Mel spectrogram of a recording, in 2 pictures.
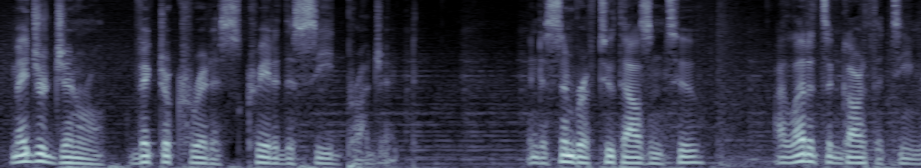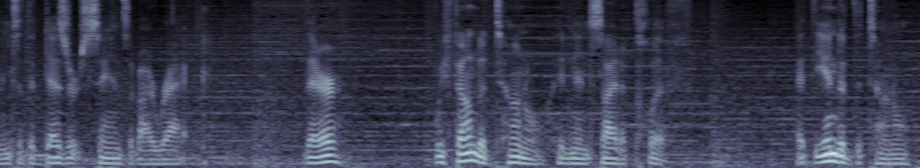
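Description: An actor playing a serious military captain, recounting a mission as a dramatic audio drama monologue. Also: male voice, low-pitched, close to an everyday voice. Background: soft music.

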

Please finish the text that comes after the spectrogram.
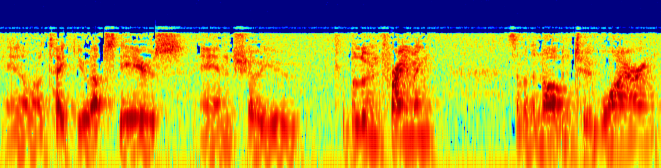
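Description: A middle-aged man with a fairly low voice talks through a renovation walkthrough, pausing often with "um" and "uh" as he explains. He is recorded on a handheld camera mic in a bare brick basement that sounds roomy. The audio is dull and lo-fi with a faint hiss underneath. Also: completely flat delivery. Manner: explanatory, hesitant with fillers. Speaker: renovation contractor. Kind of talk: walkthrough video tour.

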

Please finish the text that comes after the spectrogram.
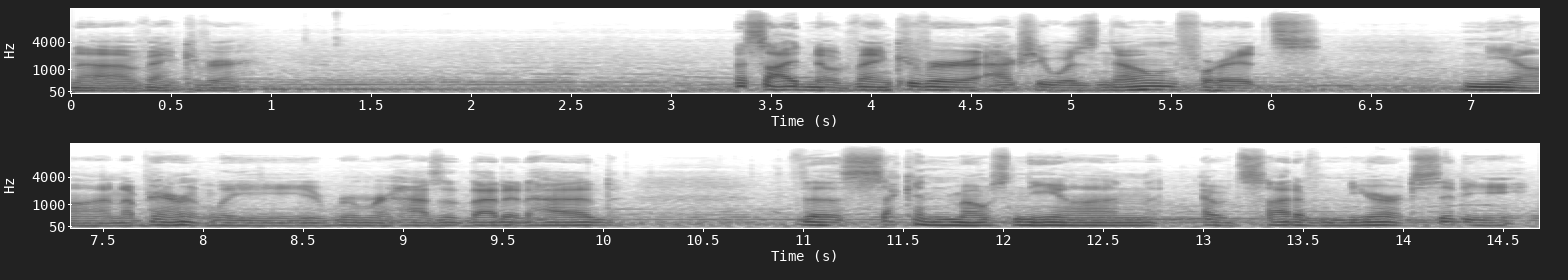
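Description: A man narrating a casual walking tour of a city street outdoors, halting with many fillers and restarts. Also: low-pitched. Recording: noisy street traffic behind.

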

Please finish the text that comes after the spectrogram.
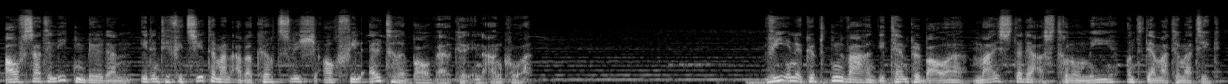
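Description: A man presenting a documentary in scripted narration, with measured, rhetorical, emphatic phrasing. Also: on the low side, expressive, music in the background.

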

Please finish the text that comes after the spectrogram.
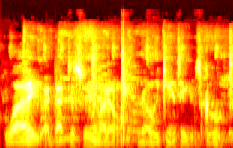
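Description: An American man with a fairly low voice talks off the cuff to his viewers. His phrasing is slangy and laid-back, like a casual hobby show-and-tell. Music plays clearly in the background as he speaks indoors. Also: fairly even intonation, a little fast. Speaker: hobbyist vlogger. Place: indoors at home, speaking from behind the camera.

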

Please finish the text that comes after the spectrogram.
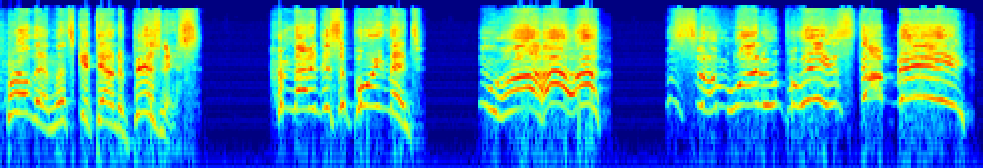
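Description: High-pitched, excitable American teenage fighter. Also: male voice, a little fast, dry recording, studio quality, heavily acted. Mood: breezy, self-satisfied, then panicked, strained. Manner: exclamatory, brash, high-strung. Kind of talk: video game battle barks.

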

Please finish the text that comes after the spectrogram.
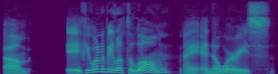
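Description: A woman's voice: fairly low pitch, expressive, moderate pace, dry recording. A caring young woman roommate, acted by a woman in an ASMR roleplay, recorded close and dry. Her intonation swings freely as she coaxes and teases her friend, hesitant at times and playful. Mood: concerned, gently teasing. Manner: playful, gently coaxing, giggly, hesitant. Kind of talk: ASMR roleplay, intimate one-sided conversation.

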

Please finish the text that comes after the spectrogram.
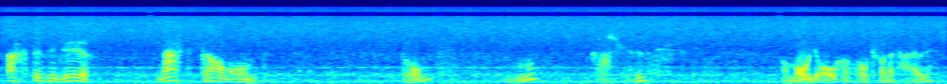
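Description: A man's voice: medium pitch, very animated, takes it slowly, long pauses, mellow. An actor playing a playful, musing man who improvises scenes for a detective game in an old radio play, speaking hesitantly. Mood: dreamy, admiring. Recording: dull old radio recording, noisy.

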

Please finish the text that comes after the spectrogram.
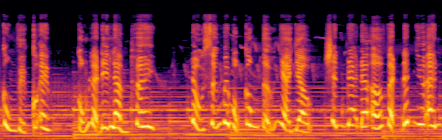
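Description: A gentle young cartoon heroine with a high voice. She speaks earnestly and hesitantly, like someone unsure she belongs. Music plays lightly underneath. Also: expressive, moderate pace. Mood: pained, pleading. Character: gentle, insecure young working-class girlfriend. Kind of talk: animated drama dubbing.

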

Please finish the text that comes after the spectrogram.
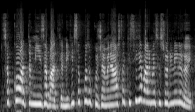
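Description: A woman's voice: extremely high pitch, expressive, quick pace. A young woman, talking earnestly and indignantly to her followers into a phone held at arm's length indoors. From Pakistan. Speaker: social media creator. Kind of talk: selfie video complaint to followers.

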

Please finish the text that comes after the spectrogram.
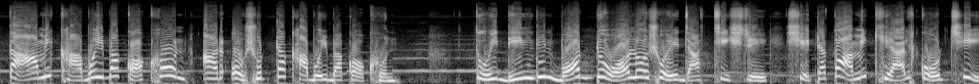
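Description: A woman voicing an elderly lady of the house in a cartoon, nagging but fond, with drawn-out phrases. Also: fairly high pitch, a bit bright. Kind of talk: cartoon voice acting.

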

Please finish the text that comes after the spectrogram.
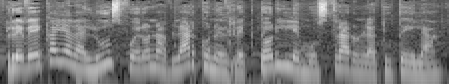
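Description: A woman's voice: mid-range voice, expressive, quick pace, music in the background. A woman with a Colombian accent reading scripted narration for a radio drama.

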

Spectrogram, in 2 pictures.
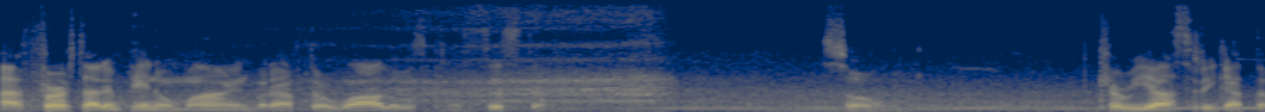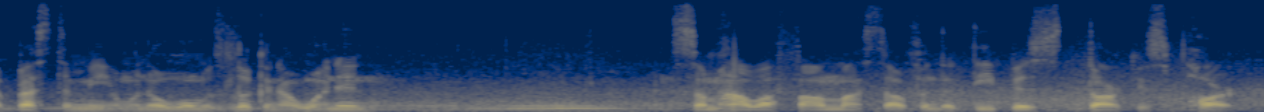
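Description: Male actor as troubled man, low voice, brooding poetic monologue, emotive pauses, roomy echoing amateur film sound. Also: level tone, highs cut off, background noise, close to an everyday voice. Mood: brooding, reminiscing. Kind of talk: dramatic film monologue with rhymed spoken-word poetry.

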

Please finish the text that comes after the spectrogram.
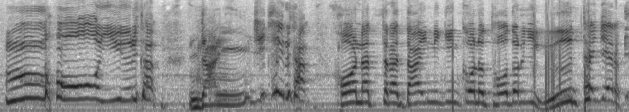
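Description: A man's voice: very high voice, unhurried, sharp tone, slight background noise, exaggerated voice. An actor playing a stubborn, pompous father in a comic radio drama, with old-man diction and a stammer when scandalised. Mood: outraged.

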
